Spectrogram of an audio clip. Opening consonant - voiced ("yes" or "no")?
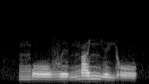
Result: yes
